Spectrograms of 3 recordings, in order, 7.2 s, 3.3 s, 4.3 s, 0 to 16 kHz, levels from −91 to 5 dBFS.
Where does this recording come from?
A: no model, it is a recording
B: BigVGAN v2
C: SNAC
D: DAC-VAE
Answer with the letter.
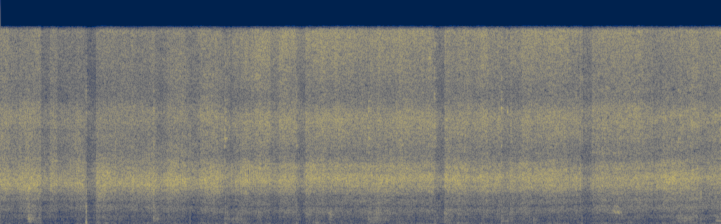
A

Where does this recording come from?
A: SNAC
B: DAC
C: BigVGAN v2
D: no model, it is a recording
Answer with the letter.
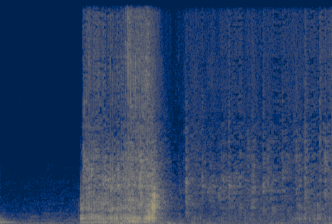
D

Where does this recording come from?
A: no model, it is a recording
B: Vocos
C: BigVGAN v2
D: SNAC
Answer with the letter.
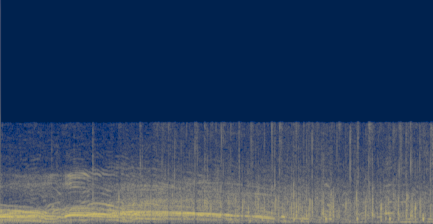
A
